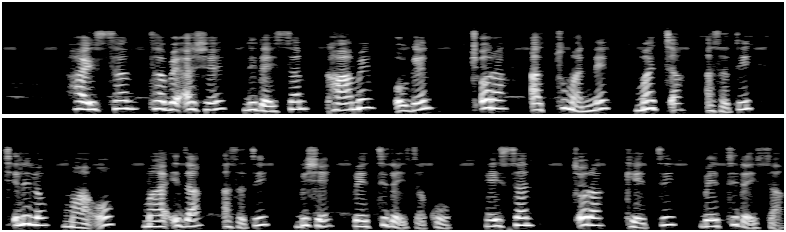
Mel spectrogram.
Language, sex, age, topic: Gamo, male, 25-35, government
